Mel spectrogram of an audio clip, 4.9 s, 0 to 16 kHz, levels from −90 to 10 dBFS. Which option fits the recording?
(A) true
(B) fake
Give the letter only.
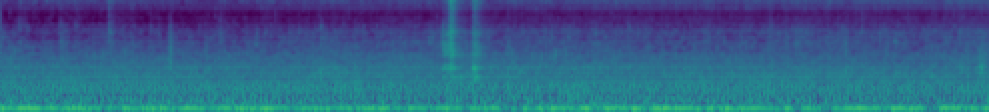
B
